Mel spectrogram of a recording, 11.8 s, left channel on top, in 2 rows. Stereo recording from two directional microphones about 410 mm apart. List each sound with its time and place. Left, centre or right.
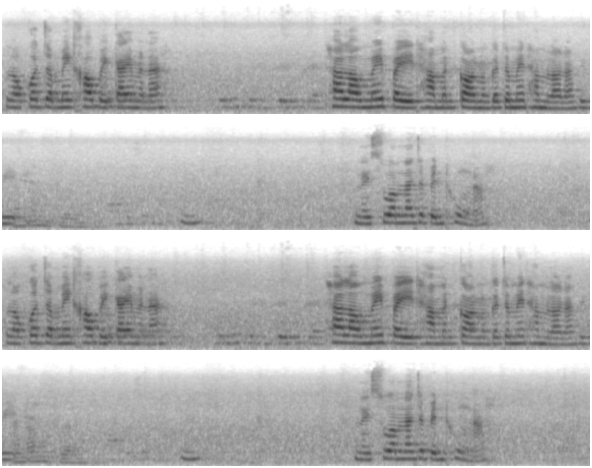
0.1 s a woman's voice: centre
3.2 s a woman's voice: centre
9.5 s a woman's voice: centre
